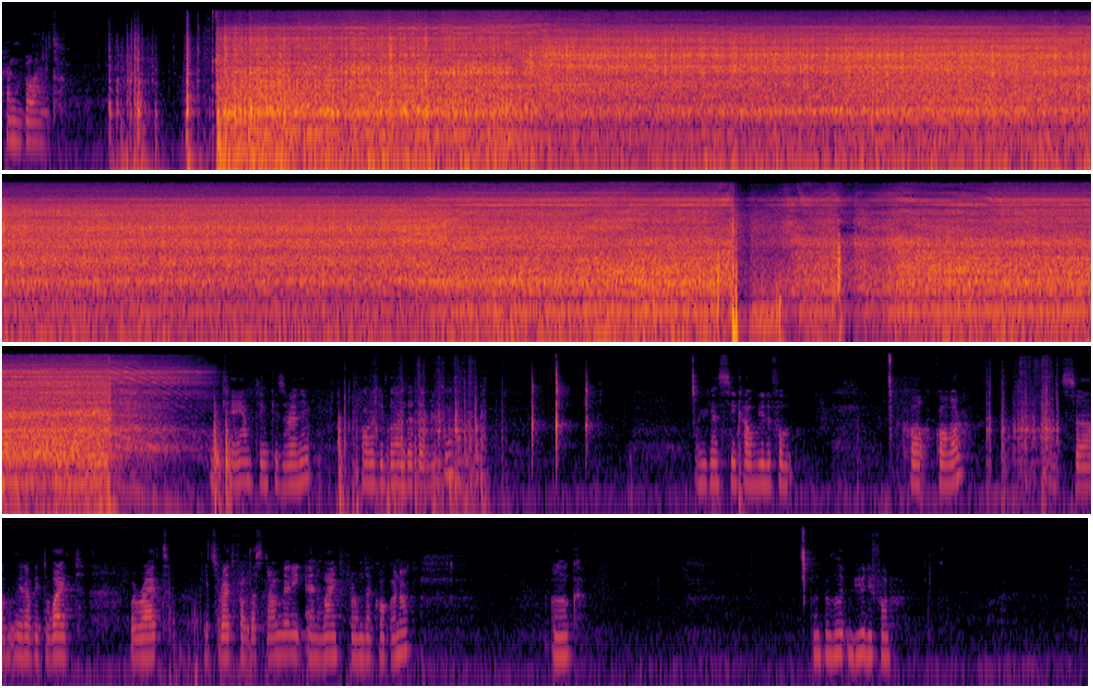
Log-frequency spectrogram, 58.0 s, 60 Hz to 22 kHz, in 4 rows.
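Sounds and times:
blender click: 0:02.8 - 0:32.0
blender running: 0:02.8 - 0:32.1.

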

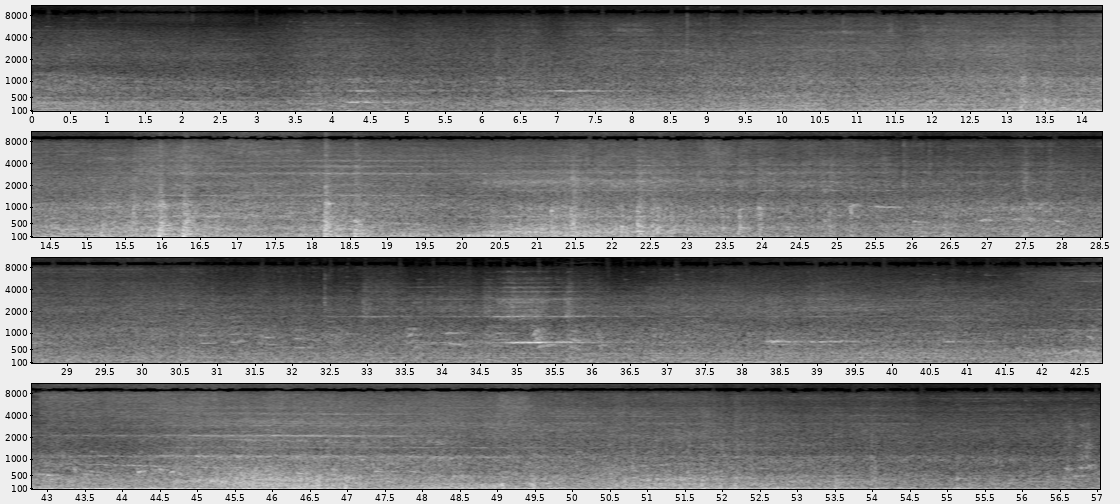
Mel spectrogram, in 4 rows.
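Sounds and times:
street background: 0:00.0 - 0:57.0
tram running past: 0:00.0 - 0:57.0.

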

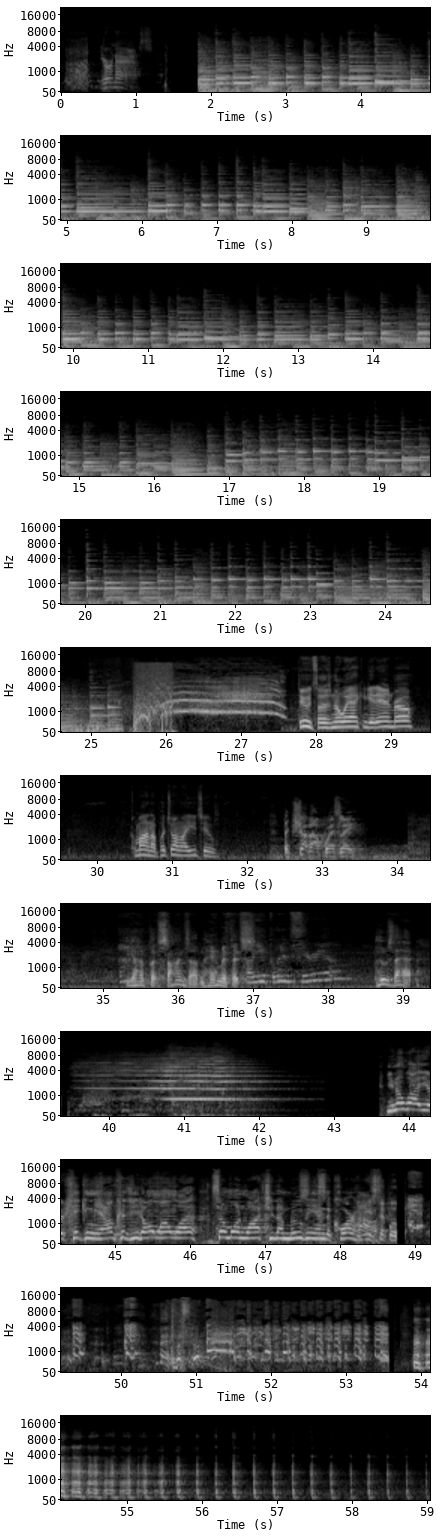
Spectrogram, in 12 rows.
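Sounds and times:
piano-like background music: 0:01.8 - 0:25.4
burst of noise: 0:25.4 - 0:26.2
high-pitched scream: 0:25.6 - 0:27.7, 0:39.5 - 0:42.8
man laughing hard: 0:48.9 - 0:59.0.

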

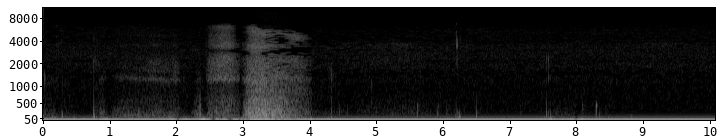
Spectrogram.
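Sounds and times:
person breathing close to microphone: 0:01.0 - 0:04.1.

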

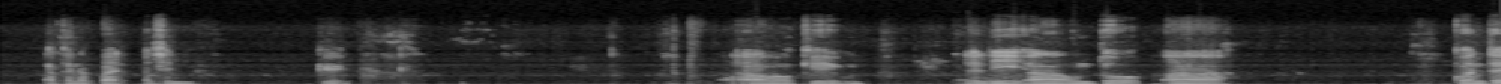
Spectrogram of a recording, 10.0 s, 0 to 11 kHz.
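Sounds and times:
man saying hesitant ah: 0:00.3 - 0:01.3, 0:04.8 - 0:05.8, 0:06.4 - 0:08.2.

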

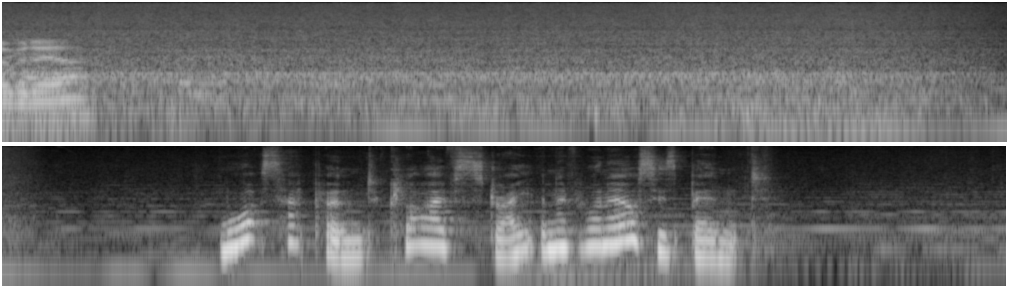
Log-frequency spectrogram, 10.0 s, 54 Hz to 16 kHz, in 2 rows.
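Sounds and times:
fountain water splashing into basin: 0:00.0 - 0:05.2.

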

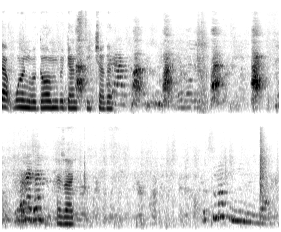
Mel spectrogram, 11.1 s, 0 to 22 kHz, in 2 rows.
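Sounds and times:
dog barking: 0:01.5 - 0:01.8, 0:02.6 - 0:03.5, 0:04.2 - 0:05.4.

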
